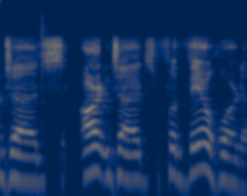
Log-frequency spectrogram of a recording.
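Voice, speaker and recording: The background is quiet as a man speaks with a New York accent. His tone is dark and mellow, with ordinary pitch variation. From New York, the Bronx. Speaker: podcast host. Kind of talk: casual chat. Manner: animated.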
